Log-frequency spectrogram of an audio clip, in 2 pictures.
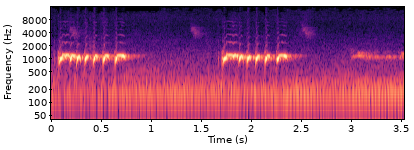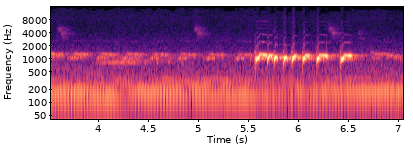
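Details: Local zebra dove, a prolific singer, used to coax silent doves into singing: three quick rattling phrases of five or six soft cooed pulses, with faint drawn-out tonal notes between them and a low background hum.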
